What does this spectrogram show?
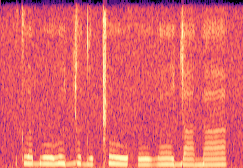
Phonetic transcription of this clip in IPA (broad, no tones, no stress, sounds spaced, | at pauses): t l ʌ b oː l ʊ ɟ ʊ d o ǁ oː h oː v ʌː ɟ aː n a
